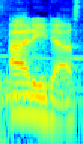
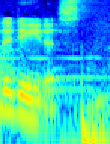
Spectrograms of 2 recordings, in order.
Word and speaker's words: Adidas: And no, I'm not saying that brand name wrong. It's literally named after Adi Dassler, the founder, a German name. It's Adidas, not Adidas.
